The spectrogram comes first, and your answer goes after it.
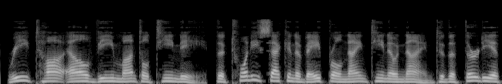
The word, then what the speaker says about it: Rita Levi-Montalcini: Rita Levi-Montalcini, Italian pronunciation, Rita Levi-Montalcini, 22 April 1909 to 30 December 2012, was an Italian Nobel laureate, honored for her work in neurobiology.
